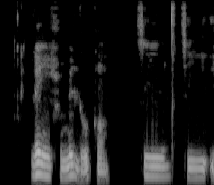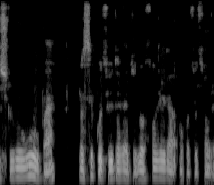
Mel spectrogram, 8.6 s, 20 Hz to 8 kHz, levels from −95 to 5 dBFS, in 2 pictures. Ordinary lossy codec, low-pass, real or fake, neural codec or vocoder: none; none; real; none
